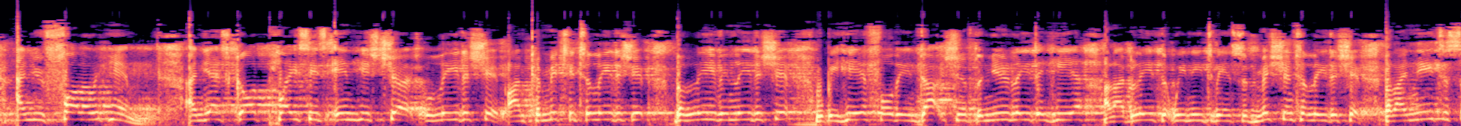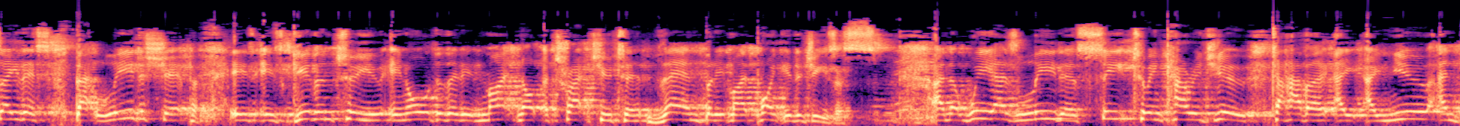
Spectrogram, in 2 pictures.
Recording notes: preaching at Clacton Elim Church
